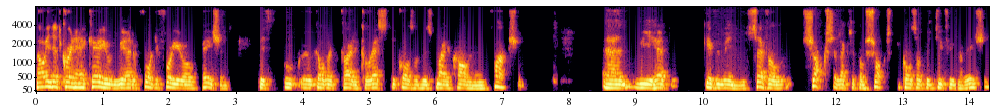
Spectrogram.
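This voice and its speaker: With a Dutch accent, a man speaks at a medium pitch and moderate pace in a dark, mellow, somewhat breathy tone, with fairly even intonation and very even loudness, in a dry, close sound with no echo. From Netherlands. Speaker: cardiologist. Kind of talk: interview. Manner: halting.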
